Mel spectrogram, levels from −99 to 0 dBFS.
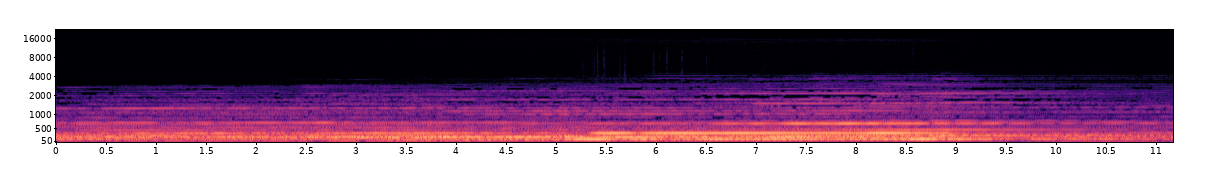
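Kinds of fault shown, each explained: Zipper noise: the gain control drops the level in coarse, unsmoothed increments instead of a continuous ramp, around a hundred small jumps a second, each one putting a tiny discontinuity into the waveform. From 8.77 to 9.59 s, as the level falls by roughly 10 dB, those jumps run together into a fine ticking, zipping texture laid over the sound.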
